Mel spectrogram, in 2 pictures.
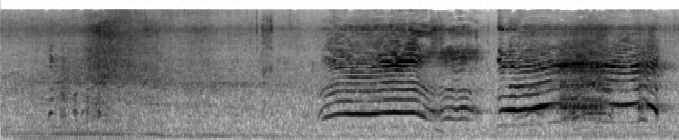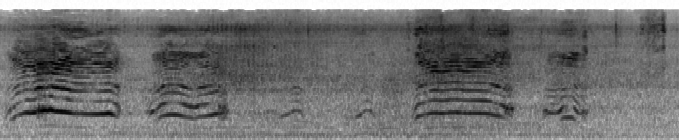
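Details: Goat during breeding, giving loud quavering bleats with a strong tremble, in bursts of one to two seconds separated by short pauses; faint engine rumble and distant voices at the start.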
